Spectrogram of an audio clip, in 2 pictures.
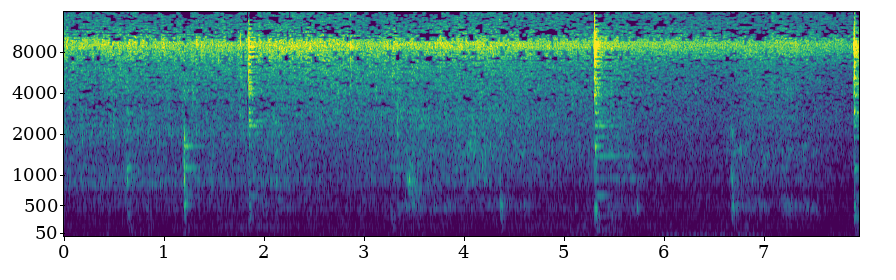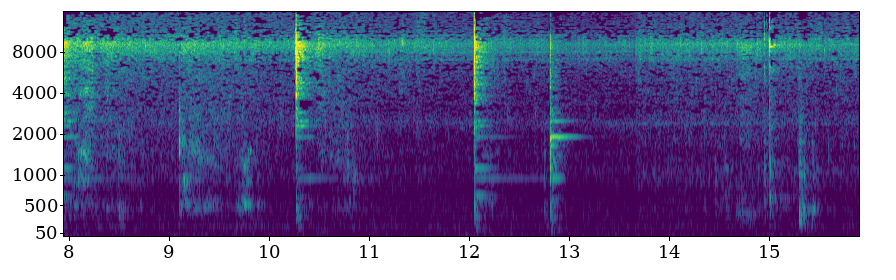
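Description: Beef, tendon and onion sizzling in a nonstick wok while being stirred with a wooden spatula, which knocks and scrapes against the pan at irregular moments. The sizzle fades steadily over the stretch.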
